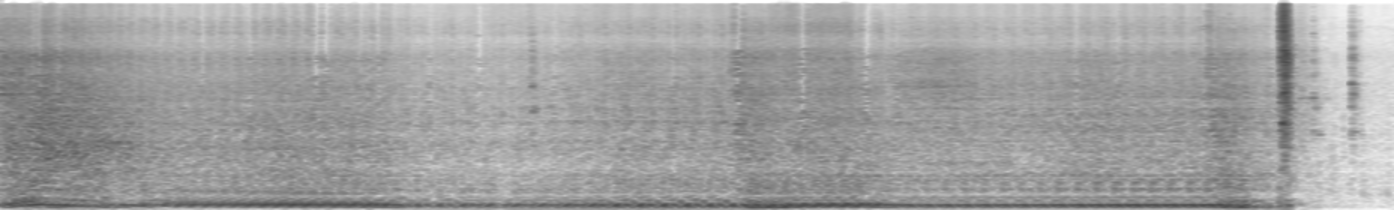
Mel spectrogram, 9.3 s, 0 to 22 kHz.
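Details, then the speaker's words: 1981 Ford F100 V8, revived after sitting 24 years and due for a rebuild: rough, lumpy running with a deep irregular knock about four a second under the exhaust; worn bearing knock. "oh yeah she still knocks like I don't know what to man that sounds terrible"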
